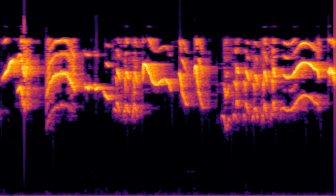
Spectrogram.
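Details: Kacer or oriental magpie-robin song for luring birds into traps: loud, fluid phrases of arching whistles overlaid with buzzy trills, almost without pause.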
